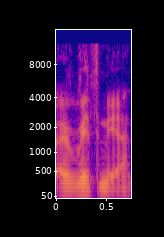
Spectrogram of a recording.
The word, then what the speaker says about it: arrhythmia: I liked your arrhythmia. That's exactly how it's said. Have you seen this word before, arrhythmia?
